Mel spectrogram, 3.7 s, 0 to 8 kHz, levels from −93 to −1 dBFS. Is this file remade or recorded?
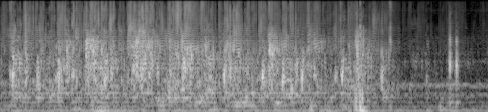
remade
